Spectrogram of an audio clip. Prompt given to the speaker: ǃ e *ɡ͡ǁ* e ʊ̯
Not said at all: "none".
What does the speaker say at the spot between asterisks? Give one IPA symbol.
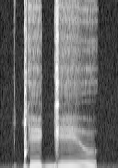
ɡ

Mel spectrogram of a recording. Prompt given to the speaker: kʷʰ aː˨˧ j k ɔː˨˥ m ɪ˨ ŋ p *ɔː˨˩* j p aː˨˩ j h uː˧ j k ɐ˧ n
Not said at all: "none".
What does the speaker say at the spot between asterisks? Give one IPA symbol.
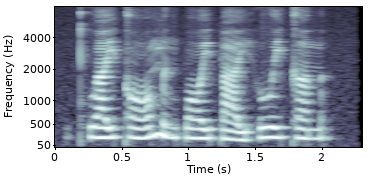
ɔː˨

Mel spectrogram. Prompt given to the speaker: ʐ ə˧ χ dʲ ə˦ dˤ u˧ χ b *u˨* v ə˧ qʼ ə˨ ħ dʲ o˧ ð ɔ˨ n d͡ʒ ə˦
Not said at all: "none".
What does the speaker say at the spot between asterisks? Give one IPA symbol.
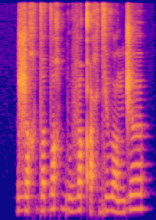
u˨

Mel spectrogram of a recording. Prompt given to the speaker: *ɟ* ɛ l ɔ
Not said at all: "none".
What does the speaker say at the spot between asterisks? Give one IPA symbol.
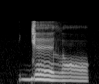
ɟ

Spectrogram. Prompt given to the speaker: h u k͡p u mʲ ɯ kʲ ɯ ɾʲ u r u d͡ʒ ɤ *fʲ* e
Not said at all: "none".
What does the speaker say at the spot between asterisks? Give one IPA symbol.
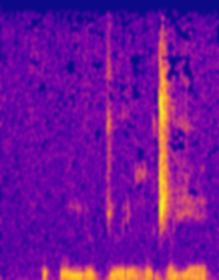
vʲ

